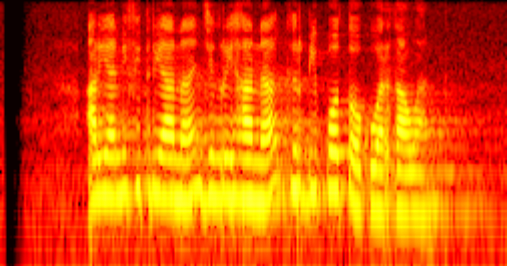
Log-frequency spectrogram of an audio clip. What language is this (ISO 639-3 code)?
sun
